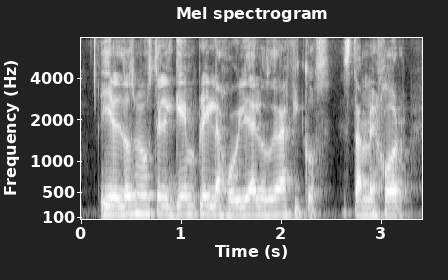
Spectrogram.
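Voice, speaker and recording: Here a man speaks with a fairly high pitch and a dark, mellow tone. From El Salvador. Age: 20s. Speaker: sneaker enthusiast guest. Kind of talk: casual chat.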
